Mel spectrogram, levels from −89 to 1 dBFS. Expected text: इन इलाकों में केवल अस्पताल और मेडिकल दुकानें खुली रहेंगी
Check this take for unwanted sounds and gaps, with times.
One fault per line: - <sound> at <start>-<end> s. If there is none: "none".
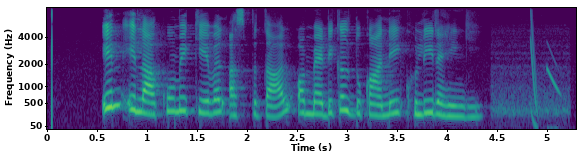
- chirp at 4.8-5.2 s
